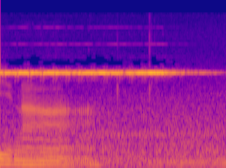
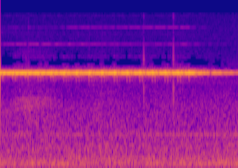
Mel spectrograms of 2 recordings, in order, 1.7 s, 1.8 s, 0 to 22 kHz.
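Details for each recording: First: Honda Scoopy 2021 smart-key scooter: piercing, steady high-pitched anti-theft alarm tone set off by moving it, silenced temporarily by pressing a button. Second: 2021 Honda Scoopy anti-theft alarm, set active and triggered by rocking the scooter: a loud, steady, high-pitched electronic tone sounds without a break; the alarm reacts to vibration as designed, and its sensitivity has three levels.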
